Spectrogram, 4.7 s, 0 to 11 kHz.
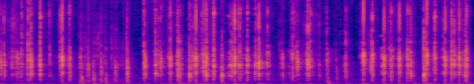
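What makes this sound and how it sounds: A small 60% mechanical keyboard with an aluminum case, brass plate and plastic keycaps is typed on rapidly with the fingertips of both hands. About 37 quick, sharp key taps in close succession give a bright, clacky sound with very little low end and almost no ring after each hit.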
